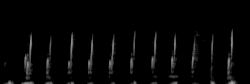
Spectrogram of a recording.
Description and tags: A weird noise I discovered when I was playing with a card. I thought it could be useful!
fish, drip, drops, dripping, cartoony, water, toony, drop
